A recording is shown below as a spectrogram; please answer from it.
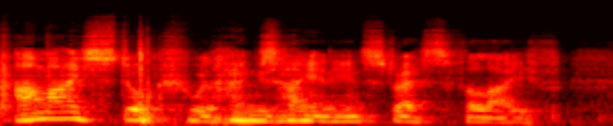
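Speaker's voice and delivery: speaking through laughter, laughing through the words. Reading out a question about anxiety, laughing while talking. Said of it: "sorry I'm laughing".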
